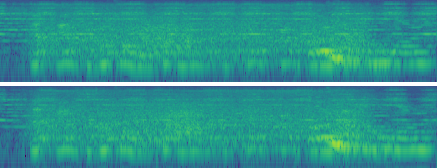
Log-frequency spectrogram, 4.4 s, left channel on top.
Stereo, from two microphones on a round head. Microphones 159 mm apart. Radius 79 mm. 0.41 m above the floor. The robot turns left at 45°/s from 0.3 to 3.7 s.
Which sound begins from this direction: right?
A woman speaking, at 3.1 s.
